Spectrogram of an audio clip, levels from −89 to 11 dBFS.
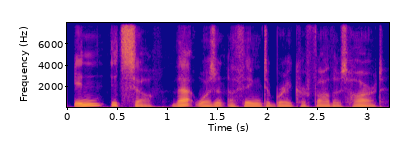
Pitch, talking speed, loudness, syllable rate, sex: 100 Hz, 205 wpm, -20 LUFS, 4.4 syllables/s, male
